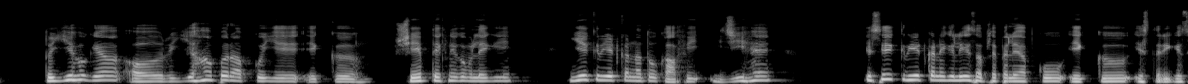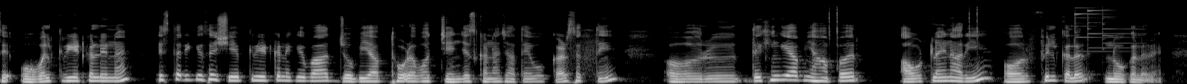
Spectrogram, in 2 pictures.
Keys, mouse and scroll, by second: 0.0 scroll up 1, 6.0 middle click, 10.1 click, 15.0 click, 18.9-19.4 scroll up 1.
